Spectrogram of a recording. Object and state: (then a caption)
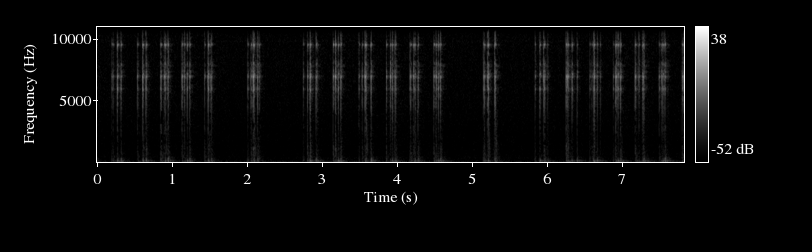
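Glass candy jar tapping. Fingertips and nails tap on the sides of a clear glass jar full of gummy candies. The taps come in quick, uneven bursts separated by short pauses, each a brief, dull low knock with a bright, clicky edge that dies away almost at once.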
